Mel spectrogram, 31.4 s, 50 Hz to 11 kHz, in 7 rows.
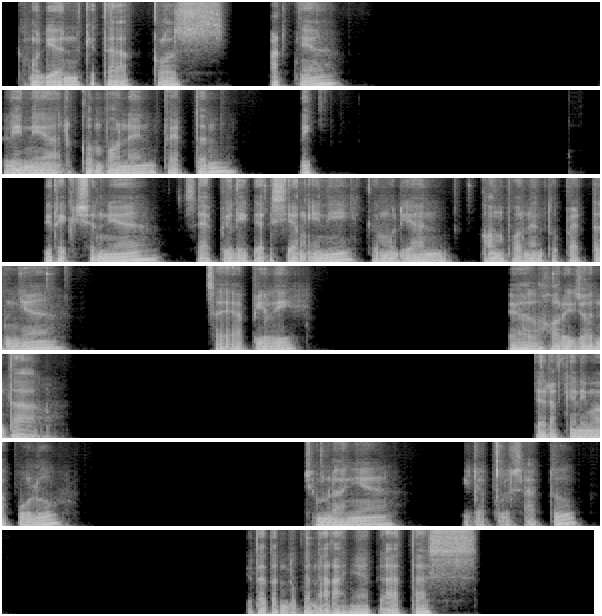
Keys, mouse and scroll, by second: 1.8 click, 2.1 middle click, 2.9-3.9 middle drag, 6.7 click, 7.7 middle click, 8.7 middle click, 10.2 middle click, 12.4 click, 13.8 click, 14.9-16.0 drag, 16.6 middle click, 17.6 click, 17.8 middle click, 20.3 click, 20.8 click, 21.1 middle click, 24.1 click, 24.5 click, 25.8-26.3 typing, 28.3 middle click, 29.3 click, 30.1 middle click.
